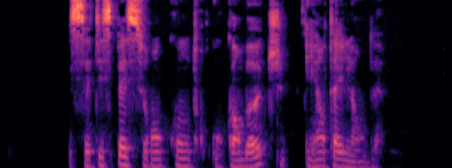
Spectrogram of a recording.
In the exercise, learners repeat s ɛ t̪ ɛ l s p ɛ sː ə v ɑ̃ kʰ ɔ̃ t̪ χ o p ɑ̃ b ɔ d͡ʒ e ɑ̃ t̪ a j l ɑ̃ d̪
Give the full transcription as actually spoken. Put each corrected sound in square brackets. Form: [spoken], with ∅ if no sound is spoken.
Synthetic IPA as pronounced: s ɛ t̪ ɛ [∅] s p ɛ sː ə [ʁ] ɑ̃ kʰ ɔ̃ t̪ χ o [k] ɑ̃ b ɔ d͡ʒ e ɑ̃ t̪ a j l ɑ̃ d̪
